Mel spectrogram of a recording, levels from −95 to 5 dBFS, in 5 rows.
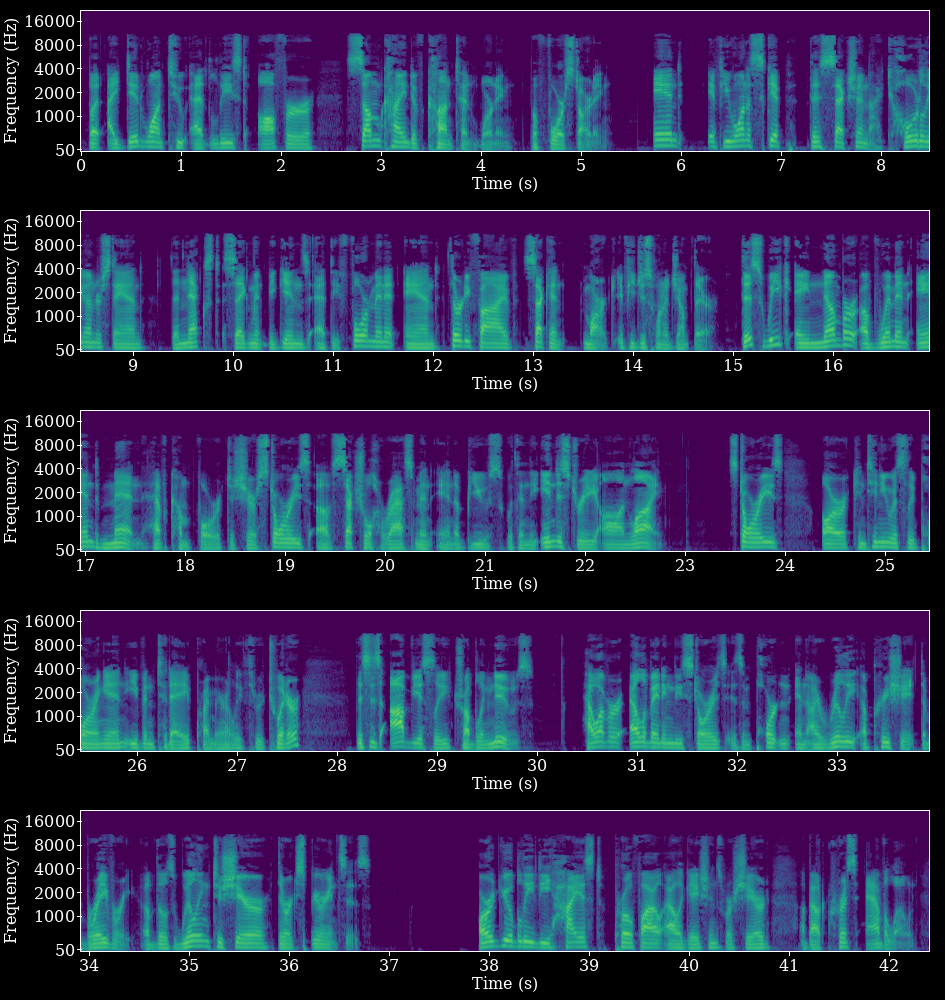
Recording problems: garbled, watery; slightly; nothing above 10.5 kHz

